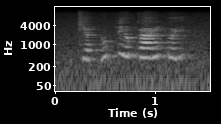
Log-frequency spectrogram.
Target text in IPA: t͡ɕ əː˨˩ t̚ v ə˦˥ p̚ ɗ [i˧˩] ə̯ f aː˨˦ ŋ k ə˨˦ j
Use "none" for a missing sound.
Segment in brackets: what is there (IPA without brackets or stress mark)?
i˧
